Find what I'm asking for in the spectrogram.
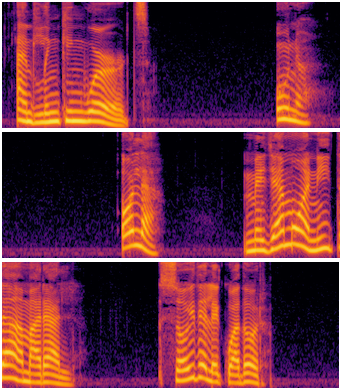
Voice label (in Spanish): pronunciacion oraciones; textbook; Chapter 3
